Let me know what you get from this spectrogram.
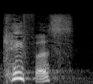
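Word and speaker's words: Kephas: There's also the word for rock, actual rock, I mean, and it's pronounced Cephas, spelled with a K, and it means rock.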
